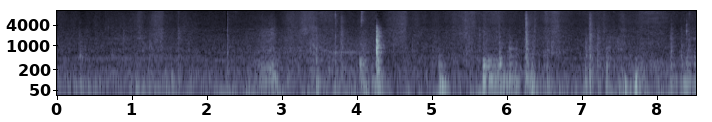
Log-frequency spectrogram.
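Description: Scattered light knocks and clicks of movement and camera handling in a small wood-lined cabin, with one sharper click about four seconds in and a few dull low knocks later.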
